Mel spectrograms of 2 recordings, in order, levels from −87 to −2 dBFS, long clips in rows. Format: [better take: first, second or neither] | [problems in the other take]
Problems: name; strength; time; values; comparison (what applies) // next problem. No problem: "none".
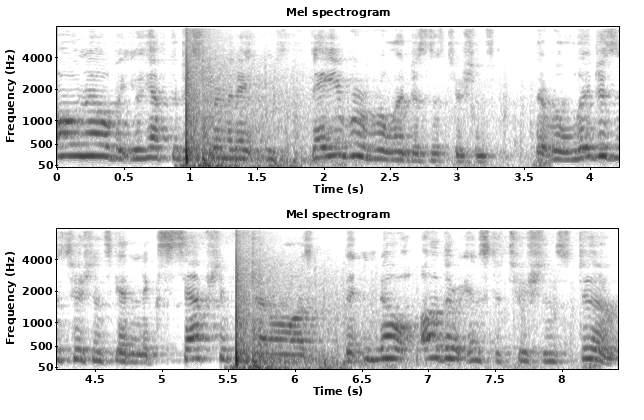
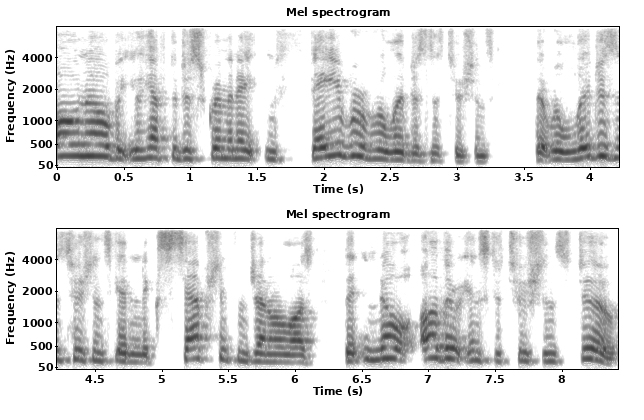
second | background sound (Fireworks); as loud as the speech // room echo; dies away in 1.4 s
